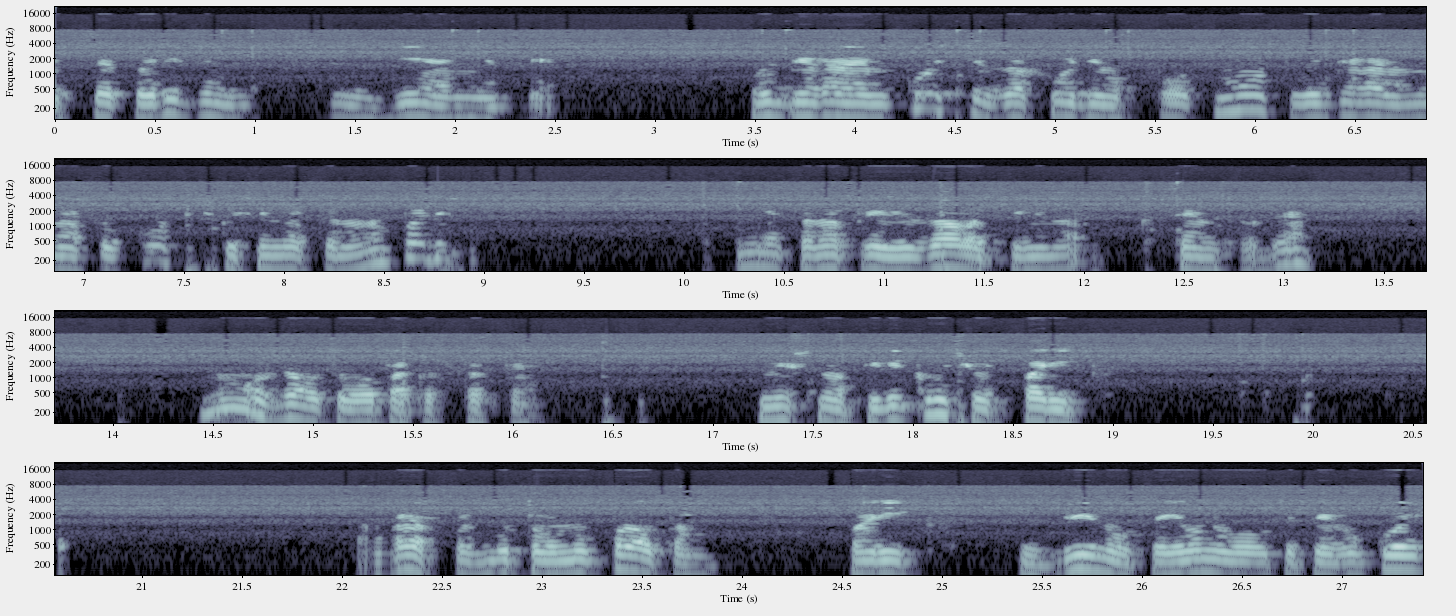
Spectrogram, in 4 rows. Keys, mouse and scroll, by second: 1.9 click, 3.6 click, 4.6-5.3 drag, 6.3 click, 7.3 KP_7, 8.7 r, 9.9 click, 11.1 g, 12.2 click, 12.7-15.3 middle drag, 16.4 r, 17.4 click, 18.1 g, 19.6 click, 19.8-22.1 middle drag, 23.6-24.6 middle drag.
